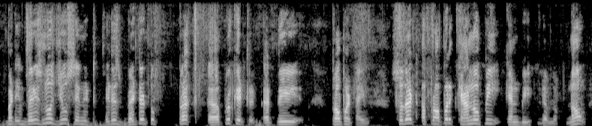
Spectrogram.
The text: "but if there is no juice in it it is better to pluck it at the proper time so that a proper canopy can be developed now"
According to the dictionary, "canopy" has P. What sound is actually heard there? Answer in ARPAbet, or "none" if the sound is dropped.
P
